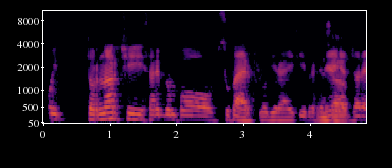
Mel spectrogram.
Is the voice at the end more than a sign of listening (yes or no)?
no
